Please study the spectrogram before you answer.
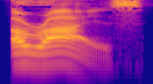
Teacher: He pronounces it Arise, no S sound on the end, like Luis Arias.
